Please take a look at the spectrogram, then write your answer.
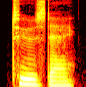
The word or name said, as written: Tuesday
